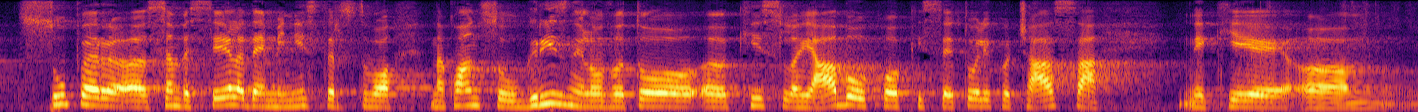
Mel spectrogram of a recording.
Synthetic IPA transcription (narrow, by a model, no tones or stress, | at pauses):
supɛɾsəmʋɛseːlad̪ajɛminiːst̪əɾst̪ʋɔ | nakɔnt̪suuɡɾiznilɔʋət̪okʰislɔjaːbɔwkɔkisɛjɛt̪oːlikɔt͡ʃaːsa | nɛkʰjeə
